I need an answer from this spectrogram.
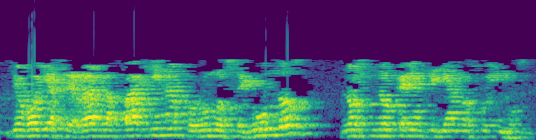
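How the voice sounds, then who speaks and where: A man's voice: on the high side, a little slow, slight background noise. A man teaching a live-streamed Bible class, patiently spelling out words letter by letter and addressing listeners as brothers. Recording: echoey room, distant mic, thin phone-like sound.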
